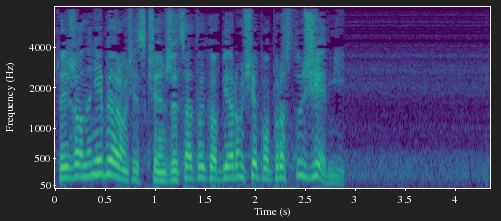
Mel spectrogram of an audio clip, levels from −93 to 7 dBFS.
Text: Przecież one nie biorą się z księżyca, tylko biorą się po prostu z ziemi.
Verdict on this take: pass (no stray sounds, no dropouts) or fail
pass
